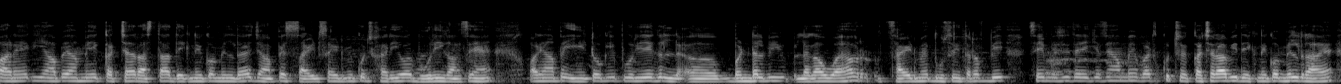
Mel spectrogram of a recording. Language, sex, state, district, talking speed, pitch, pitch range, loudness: Hindi, male, Chhattisgarh, Balrampur, 275 wpm, 155 Hz, 145-160 Hz, -23 LUFS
